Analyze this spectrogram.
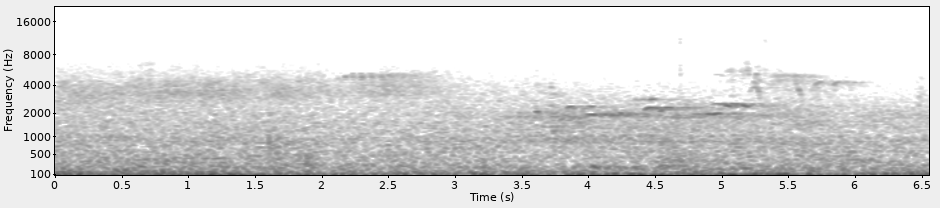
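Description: Steady background noise with a low rumble, and a few faint bird chirps about four to five seconds in.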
